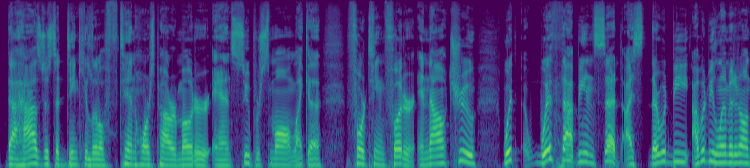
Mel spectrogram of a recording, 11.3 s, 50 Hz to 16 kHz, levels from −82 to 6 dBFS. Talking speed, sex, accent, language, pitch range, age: 175 wpm, male, American, English, 130-175 Hz, 20-39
